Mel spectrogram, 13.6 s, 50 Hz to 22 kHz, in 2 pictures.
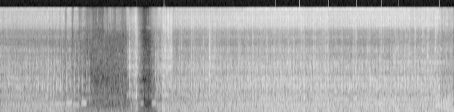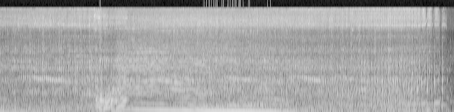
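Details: Yamaha 15 hp outboard after a repair for hard starting and lost power caused by stuck piston rings and a clogged exhaust: after a pull start it catches quickly, runs a steady buzzy idle, then revs up and falls back cleanly; normal running.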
